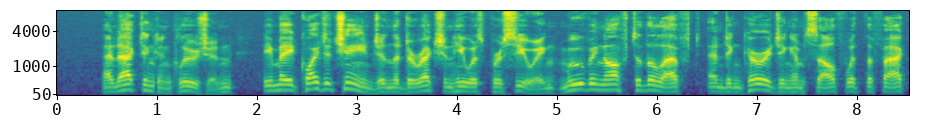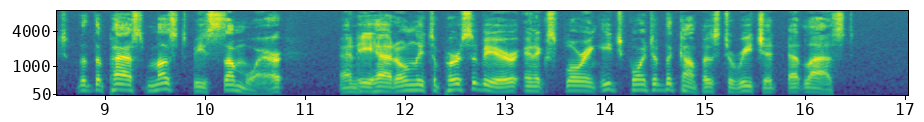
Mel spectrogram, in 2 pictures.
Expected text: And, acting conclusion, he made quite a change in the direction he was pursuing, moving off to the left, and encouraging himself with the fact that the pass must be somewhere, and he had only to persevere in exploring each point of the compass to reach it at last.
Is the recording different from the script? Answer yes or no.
no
